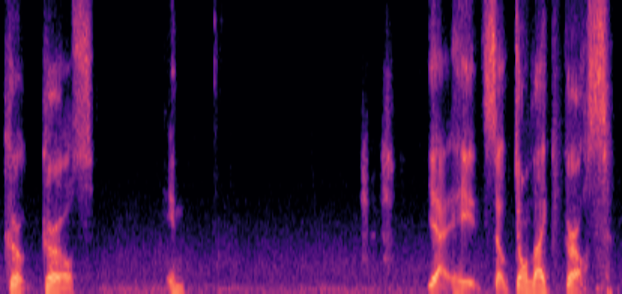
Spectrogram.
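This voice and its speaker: A man voicing a distressed man who stammers and struggles to get his words out in a tabletop game. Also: mid-range voice. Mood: anxious, struggling. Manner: halting, stuttering, struggling to speak. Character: distressed stammering wheelchair-bound man warning a traveller.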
